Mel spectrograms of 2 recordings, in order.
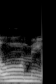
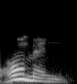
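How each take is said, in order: First: "homem" starting straight on the vowel; silent H. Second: "homem" with an audible breathed H at the start; H pronounced. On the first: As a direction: drop the H of "homem" as in normal Portuguese. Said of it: "E a gente fala homem". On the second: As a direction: puff out the written H in "homem". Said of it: "literalmente deveria ser". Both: Shown as a demonstration.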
